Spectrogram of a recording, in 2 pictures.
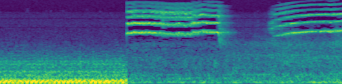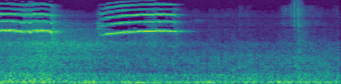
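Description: A bird calling three times: clear, high calls with a slightly arched pitch, each about a second long. A low rumble cuts off suddenly just over a second in.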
